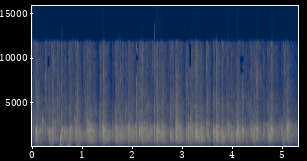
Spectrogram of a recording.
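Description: applause from studio audience

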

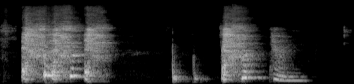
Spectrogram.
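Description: coughing

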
